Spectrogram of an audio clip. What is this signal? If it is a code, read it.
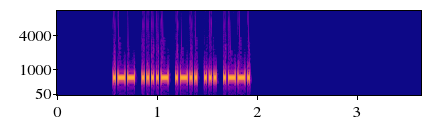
Morse code, heard as a keyed tone, about 50 wpm, 700 Hz. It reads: W4LSP
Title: USA Call Signs - 5 Characters - 50wpm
